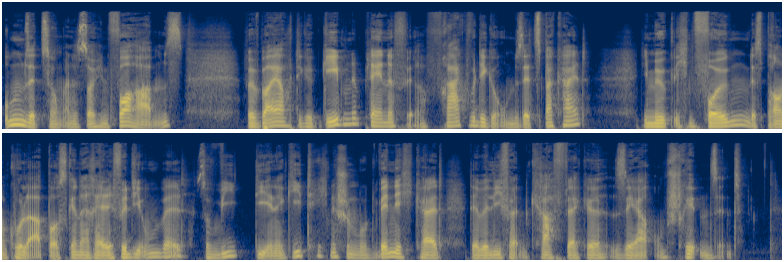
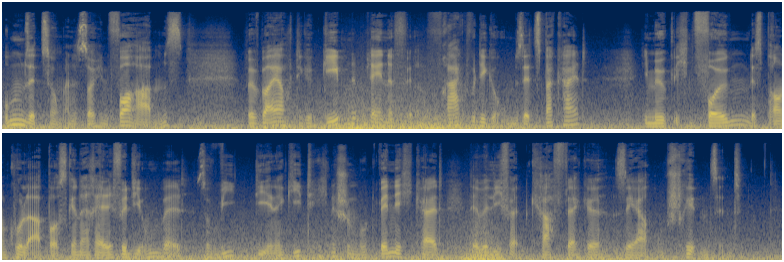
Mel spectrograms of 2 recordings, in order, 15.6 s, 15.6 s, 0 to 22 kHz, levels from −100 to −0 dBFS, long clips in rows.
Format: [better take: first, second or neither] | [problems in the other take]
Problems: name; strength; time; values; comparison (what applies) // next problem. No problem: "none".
first | wind noise on the microphone; occasional gusts; 15 dB below the speech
